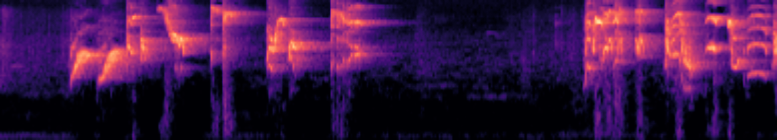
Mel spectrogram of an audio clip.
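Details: Orange-headed thrush song used to prompt captive birds to sing: rich slurred whistles in short phrases, over a second of silence, then a dense, busy burst of high notes.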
